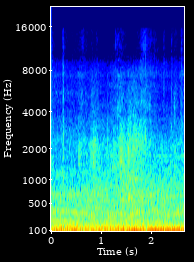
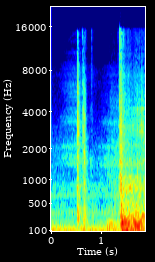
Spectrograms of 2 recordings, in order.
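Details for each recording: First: 1957 Pontiac Star Chief, sat for years in central Florida: starter churns steadily at about four turns a second and the engine seems to nearly catch near the end but won't run; crank no start, cause not yet checked, spark plugs to be pulled next. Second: 1957 Pontiac Star Chief, sat for years in humid central Florida, first crank attempt in park: a couple of clicks, then a low, steady churn as the starter spins the engine over freely with no binding; healthy cranking. Owner suspects the points need cleaning.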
